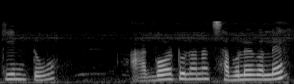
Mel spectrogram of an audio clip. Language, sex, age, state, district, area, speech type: Assamese, female, 30-45, Assam, Golaghat, rural, spontaneous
